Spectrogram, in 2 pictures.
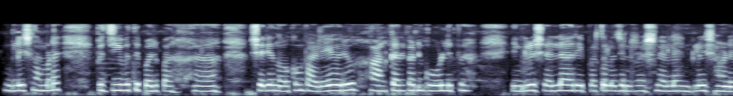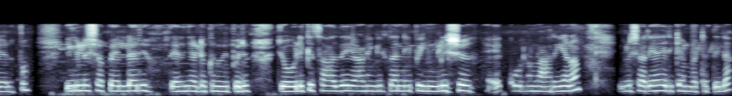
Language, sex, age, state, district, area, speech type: Malayalam, female, 18-30, Kerala, Kozhikode, rural, spontaneous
